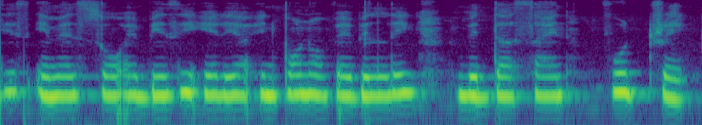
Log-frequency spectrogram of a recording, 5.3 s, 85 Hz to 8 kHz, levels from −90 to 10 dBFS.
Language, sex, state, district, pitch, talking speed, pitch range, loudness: English, female, Arunachal Pradesh, Lower Dibang Valley, 250 Hz, 180 wpm, 245-260 Hz, -14 LUFS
